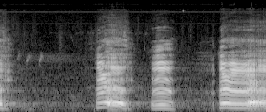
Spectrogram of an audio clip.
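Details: Loud camel grunts in a natural setting: after a quiet second, three rough, harmonic groans follow, the last one longest and slightly rising toward its end.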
